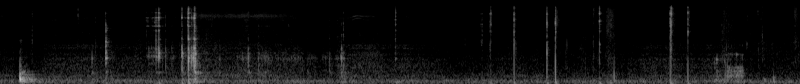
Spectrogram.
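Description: Light metallic clicks and clinks of small screws and a T-handle Allen wrench being handled on a bench, with a dull knock about a quarter second in and a short cluster of clicks near two seconds.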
